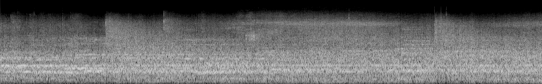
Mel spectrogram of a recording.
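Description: Hockey sticks click against a puck.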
